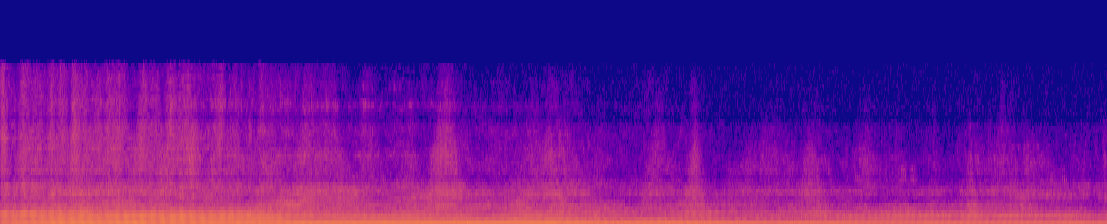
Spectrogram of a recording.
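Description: Engine and propeller of a quarter-scale radio-controlled Sopwith Pup biplane model in flight, a steady droning tone that fades a little over the second half as the model flies farther off.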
